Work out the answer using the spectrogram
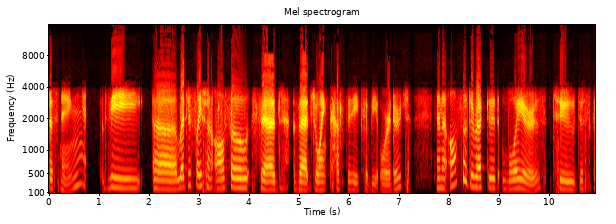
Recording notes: I spoke with her over the phone from her home in Vancouver.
